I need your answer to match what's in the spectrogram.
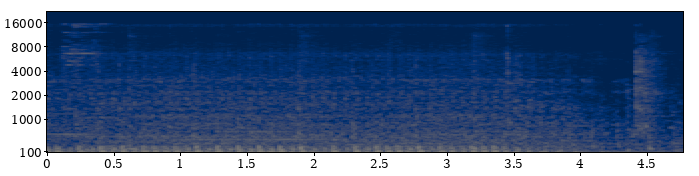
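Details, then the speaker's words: Karisma carbureted motorcycle, long parked, carburetor already replaced and new spark plug fitted: uneven stumbling idle pulsing about three times a second, unburnt-petrol smell; rough idle from rich mixture, fuel leaking past the fuel tap membrane. "The language smells terrible, so it's like petrol doesn't burn at all, friends, and listen to this for yourself, bro , so this isn't fake, especially if this motorbike has been parked for a long time, friends."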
